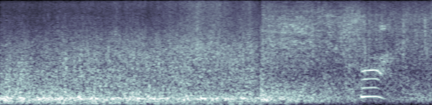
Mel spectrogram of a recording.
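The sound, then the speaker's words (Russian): A stream of melted snow water rushes steadily and loudly after a couple of warm days, a continuous broad hiss of flowing water, with a brief high chirp near the end. “Вот и она. Вода. Растаявший снег.”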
